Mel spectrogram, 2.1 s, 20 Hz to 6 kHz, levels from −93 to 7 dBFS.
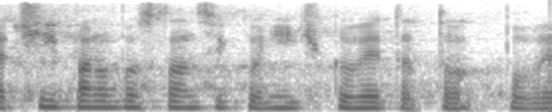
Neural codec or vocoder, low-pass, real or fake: vocoder, 22.05 kHz, 80 mel bands, HiFi-GAN; 5.4 kHz; fake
